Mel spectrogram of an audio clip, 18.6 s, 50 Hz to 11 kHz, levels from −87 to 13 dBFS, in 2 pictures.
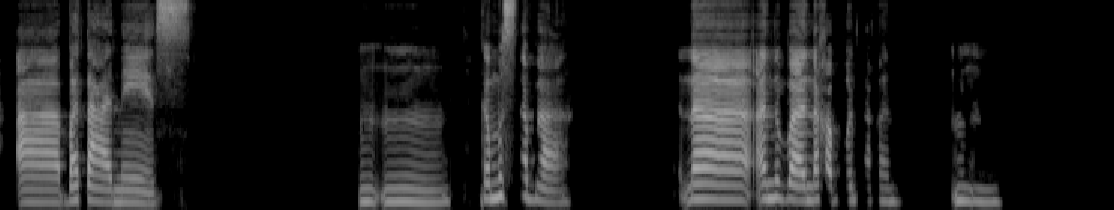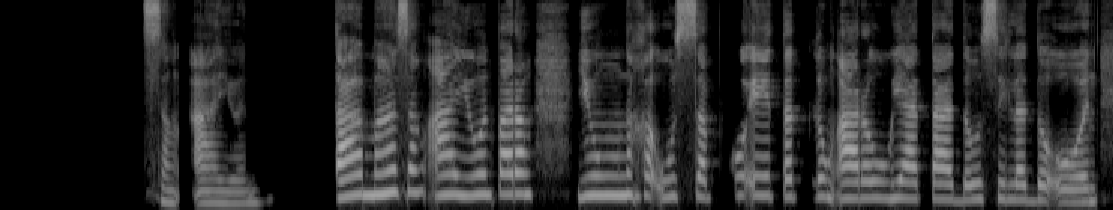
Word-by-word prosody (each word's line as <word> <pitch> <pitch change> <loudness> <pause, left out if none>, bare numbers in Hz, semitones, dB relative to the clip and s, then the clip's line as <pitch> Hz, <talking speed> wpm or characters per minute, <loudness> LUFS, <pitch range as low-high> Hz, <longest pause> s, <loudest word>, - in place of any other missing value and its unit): ah, 195 0 +1
Batanes. 190 -5 +2 1.5
Mm. 200 -1 -11 0.3
Kamusta 260 +4 +6
ba? 195 -4 -6 1.0
Na, 235 - +4 0.5
ano 245 +2 0
ba 230 -2 +6
nakapunta 220 -2 -6
ka 210 - -17
n 200 - -16 0.5
Mm. 200 -2 -13 2.1
Sang-ayon. 180 -2 -3 0.6
Tama, 305 +4 +2
sang-ayon 315 -3 -1
parang 315 +1 0 0.4
yung 295 +1 -4
nakausap 285 -2 +2 0.2
ko, 295 +1 -8
eh, 295 0 -2
tatlong 275 -1 -7
araw 250 +1 +1 0.2
yata 245 -2 -2
daw 230 +1 -9
sila 235 -1 +2
doon, 200 -2 -7
235 Hz, 85 wpm, -26 LUFS, 200-285 Hz, 2.1 s, Kamusta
